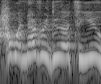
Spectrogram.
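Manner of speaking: acted, high, mild half-shouted yell. Retelling a boyfriend's phone call to his girlfriend: imitating someone yelling. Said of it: "He was just yelling at her".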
